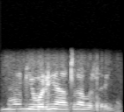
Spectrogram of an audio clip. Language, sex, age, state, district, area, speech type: Urdu, male, 30-45, Bihar, Supaul, urban, conversation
